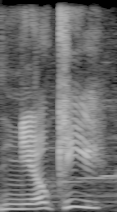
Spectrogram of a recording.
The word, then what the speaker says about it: gnocchi: It's gnocchi. It's Gnocchi. It's Okay, but only gnocchi. because he pronounced it correctly.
